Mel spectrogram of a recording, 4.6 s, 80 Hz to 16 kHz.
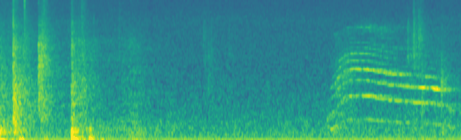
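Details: Pet cat in Japan meowing at 6 am, first thing in the morning, having learned that a toilet flush upstairs means the family is awake; quiet knocks early, then one clear, drawn-out meow that rises and falls near the end.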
